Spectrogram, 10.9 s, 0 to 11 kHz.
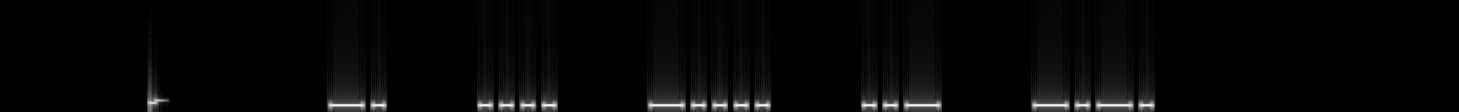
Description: Morse code, heard as a keyed tone, about 15 wpm, spaced as for 9 wpm, 700 Hz. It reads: NH6UC
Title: USA Call Signs - 5 Characters - 3x Character Spacing - 15wpm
